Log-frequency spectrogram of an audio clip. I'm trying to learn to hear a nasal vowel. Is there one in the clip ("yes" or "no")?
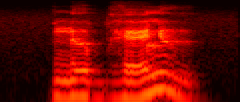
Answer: no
